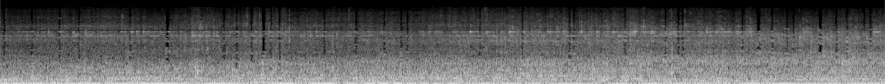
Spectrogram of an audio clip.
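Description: A front loader with a Yuchai diesel engine running and driving, with a steady clattering rattle that the owner puts down to the driveshaft (cardan).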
